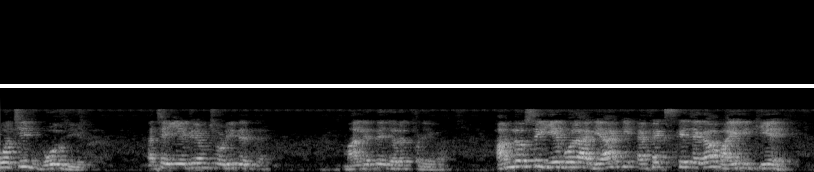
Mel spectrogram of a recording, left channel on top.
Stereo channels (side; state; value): left; silent; 60 dB below the other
